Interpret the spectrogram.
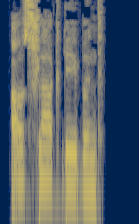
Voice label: "ausschlaggebend", German; adjectives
